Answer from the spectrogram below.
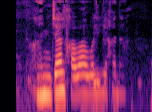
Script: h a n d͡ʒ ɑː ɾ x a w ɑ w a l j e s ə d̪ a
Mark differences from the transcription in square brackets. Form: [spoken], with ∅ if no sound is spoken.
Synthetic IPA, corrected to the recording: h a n d͡ʒ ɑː [l] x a w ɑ w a l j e [x] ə d̪ a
